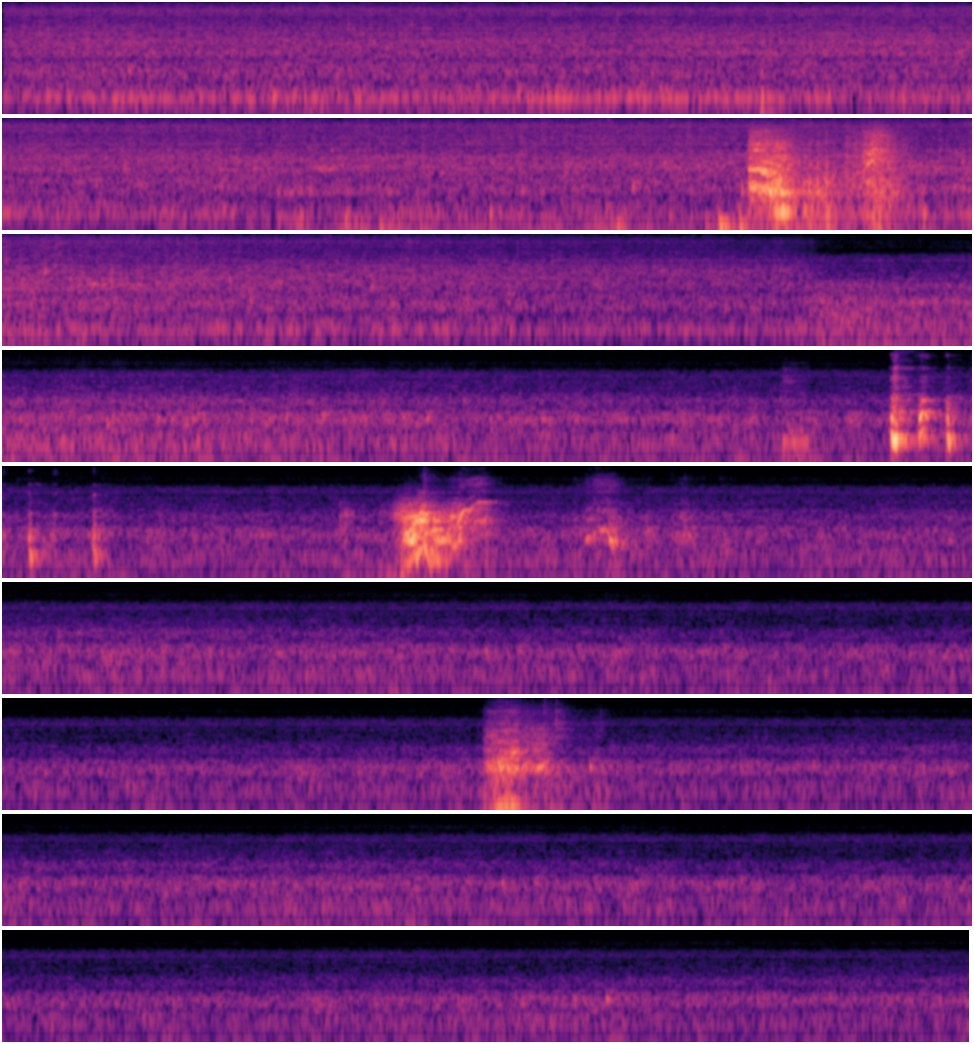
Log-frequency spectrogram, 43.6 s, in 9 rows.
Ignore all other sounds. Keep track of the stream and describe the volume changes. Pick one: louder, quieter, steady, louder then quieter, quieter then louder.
quieter.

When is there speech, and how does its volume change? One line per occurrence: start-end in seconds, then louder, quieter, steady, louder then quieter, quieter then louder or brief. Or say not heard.
not heard.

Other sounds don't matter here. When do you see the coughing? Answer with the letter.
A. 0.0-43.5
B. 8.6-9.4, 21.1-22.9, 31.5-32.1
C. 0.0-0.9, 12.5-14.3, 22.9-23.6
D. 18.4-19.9
D.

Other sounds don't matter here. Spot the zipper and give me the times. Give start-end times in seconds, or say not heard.
8.6-9.4, 21.1-22.9, 31.5-32.1.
